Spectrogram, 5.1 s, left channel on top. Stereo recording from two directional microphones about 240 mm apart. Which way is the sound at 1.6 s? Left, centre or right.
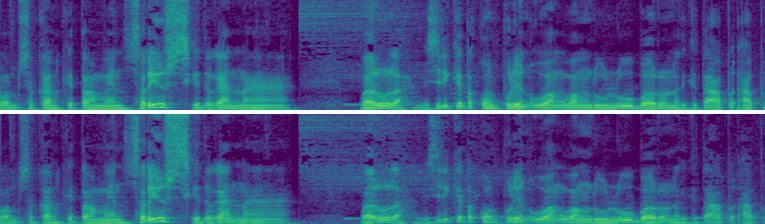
Left.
